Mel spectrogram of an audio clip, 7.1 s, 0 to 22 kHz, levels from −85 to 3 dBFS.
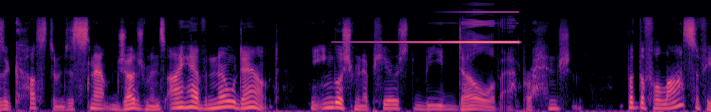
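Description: From 3.31 s to 5.22 s a loudspeaker feedback squeal develops: the microphone is picking up its own loudspeaker, and at 4.6 kHz the loop gain exceeds unity. A pure tone swells over roughly one and a half seconds to about 15 dB above the speech.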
